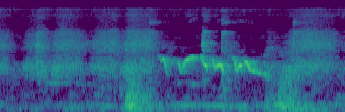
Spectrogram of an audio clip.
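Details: In spring, a Rufous-browed peppershrike delivers a clear whistled phrase of rolling, looping notes ending in a downward slide, preceded by a brief thump and soft background noise.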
